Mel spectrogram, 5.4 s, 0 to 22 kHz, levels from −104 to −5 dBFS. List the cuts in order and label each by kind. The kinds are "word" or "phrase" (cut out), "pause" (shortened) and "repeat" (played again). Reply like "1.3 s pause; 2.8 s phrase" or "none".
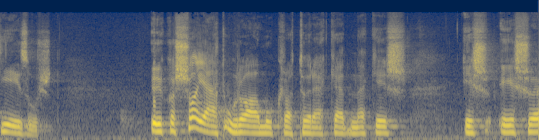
none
